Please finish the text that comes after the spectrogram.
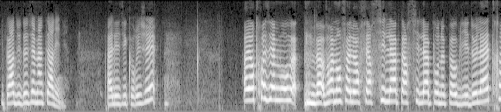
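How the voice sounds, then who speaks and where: A woman teaching a spelling lesson, dictating words slowly and spelling them out letter by letter and syllable by syllable. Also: high voice, clear, resonant tone, dry recording. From France. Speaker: primary school teacher.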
